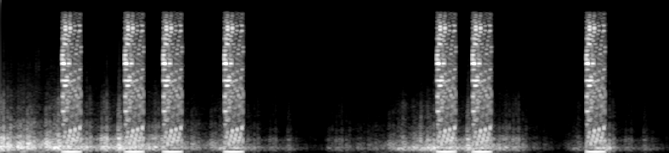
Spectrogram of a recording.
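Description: Coins chime in quick bright pings as they are collected.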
